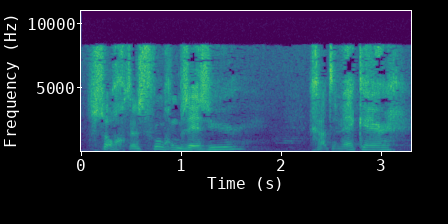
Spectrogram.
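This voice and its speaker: A man preaching a sermon in a church, impassioned, building to shouts and rhetorical questions. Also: on the high side, measured pace, breathy edge.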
